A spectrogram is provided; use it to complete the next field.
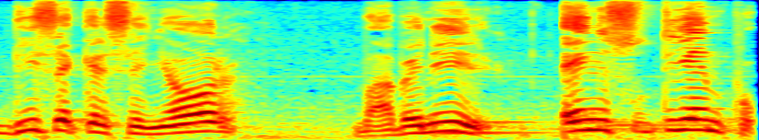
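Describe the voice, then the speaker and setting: A man speaks with very wide pitch swings. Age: 70s. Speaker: radio host of a religious program. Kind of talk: radio religious talk. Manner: halting, with frequent repetitions.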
